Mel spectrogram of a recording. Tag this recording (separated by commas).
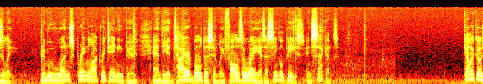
Speech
